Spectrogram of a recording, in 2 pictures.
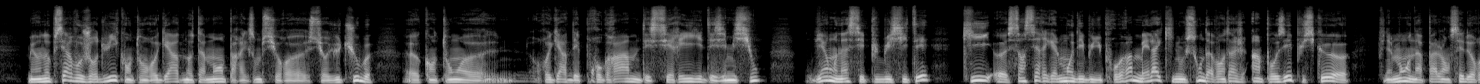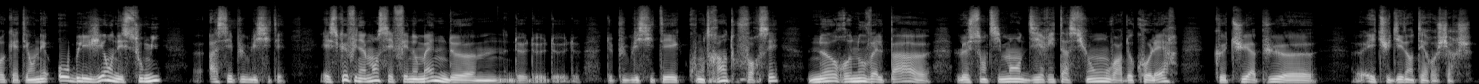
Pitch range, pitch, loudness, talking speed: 110-145 Hz, 120 Hz, -17 LUFS, 200 wpm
